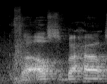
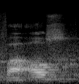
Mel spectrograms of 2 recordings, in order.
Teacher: Fa asbaha, sama juga. Fa asbaha, sad tebal tetapi hamzah sentiasa nipis. Jangan fa'as, itu tebal.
